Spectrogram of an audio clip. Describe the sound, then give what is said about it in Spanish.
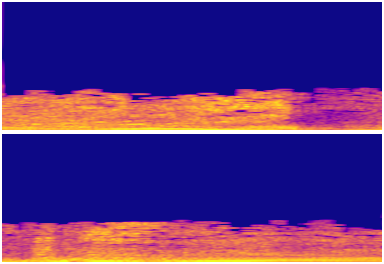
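A luxury car's engine hums with a low, steady harmonic drone as it drives away. The sound dips briefly midway, then swells again. “Abordaron un lujoso automóvil.”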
